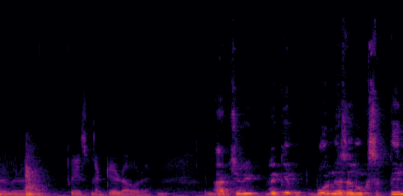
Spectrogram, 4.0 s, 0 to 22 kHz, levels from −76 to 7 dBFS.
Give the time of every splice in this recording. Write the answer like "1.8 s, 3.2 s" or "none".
none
